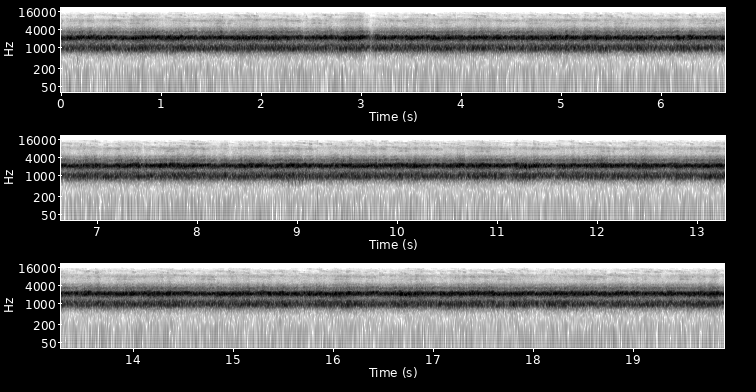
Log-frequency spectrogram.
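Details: Steady frog chorus in nature, countless overlapping callers forming a seamless buzzing trill in a mid and a high band, unchanging over twenty seconds apart from one brief dip near the start.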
